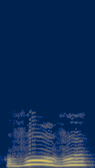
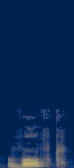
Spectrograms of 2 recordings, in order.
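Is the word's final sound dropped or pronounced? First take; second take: dropped; pronounced. First: The word ends without its final sound. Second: The word ends with its final sound. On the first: The speaker calls it wrong. "Я не доказала кінцівки слів" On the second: The speaker calls it right. "а ви зараз скажете ці слова правильно"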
